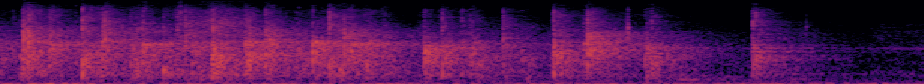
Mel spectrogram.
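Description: A small audience at the Stadtbüchereien Düsseldorf applauds steadily after a reading, many overlapping hand claps forming a dense, moderately loud patter that continues throughout without any voices.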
